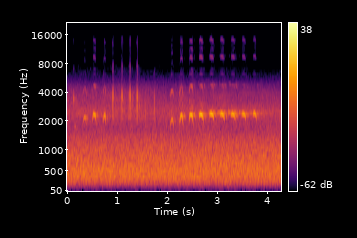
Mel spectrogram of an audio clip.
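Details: Osprey at its Montana nest on 30 June 2013, mid-morning, reacting to danger from the ground while chicks stay put. Scattered single whistles lead into a rapid series of about eight loud, clipped notes.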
